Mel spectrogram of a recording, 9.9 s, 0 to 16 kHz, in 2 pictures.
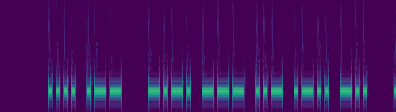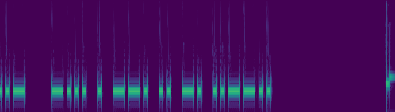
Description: Morse code, heard as a keyed tone, about 25 wpm, 700 Hz. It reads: HW COULD U BEGIN?
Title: Sentences from Top 300 Words and Abbreviations 25wpm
